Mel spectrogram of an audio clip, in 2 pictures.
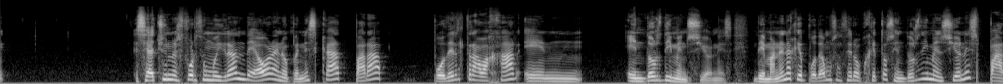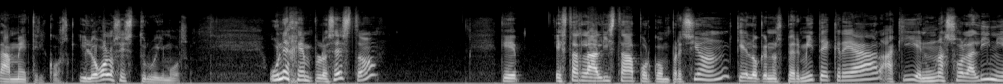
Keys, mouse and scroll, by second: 0.2-2.2 drag, 9.0-11.0 drag, 13.6 F6.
